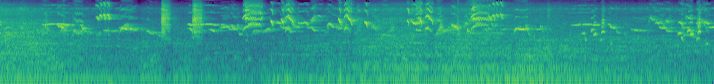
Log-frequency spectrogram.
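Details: Oriental magpie-robin singing vigorously: a rapid, varied stream of high, sharp whistles and chirps in dense overlapping phrases, with a constant background hum.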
